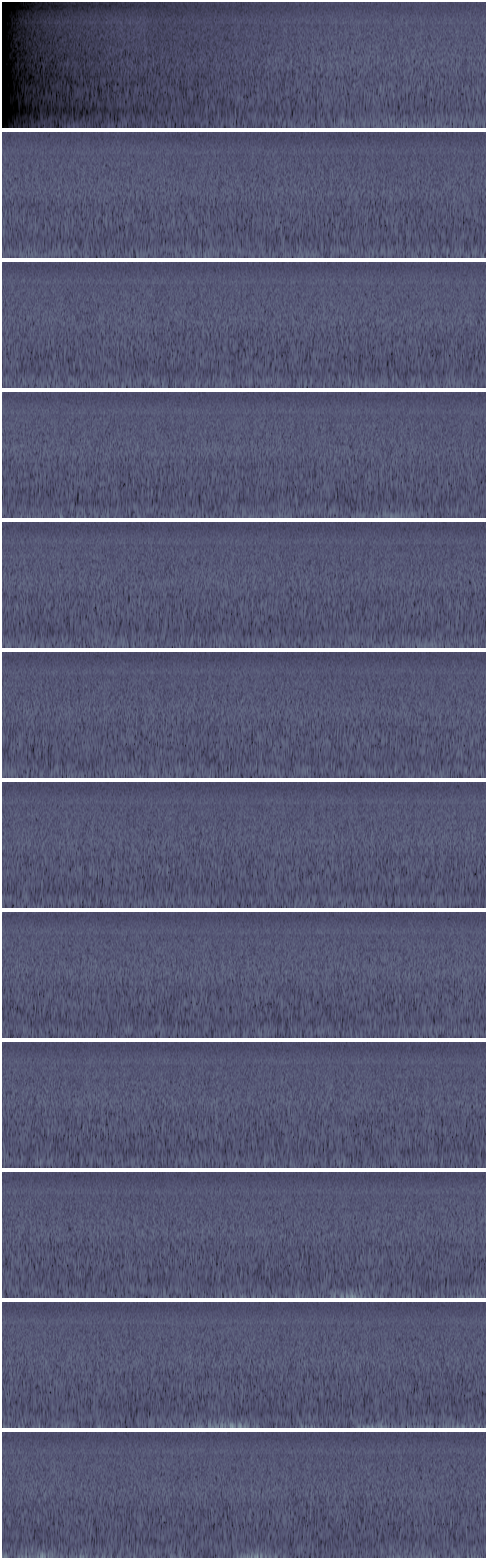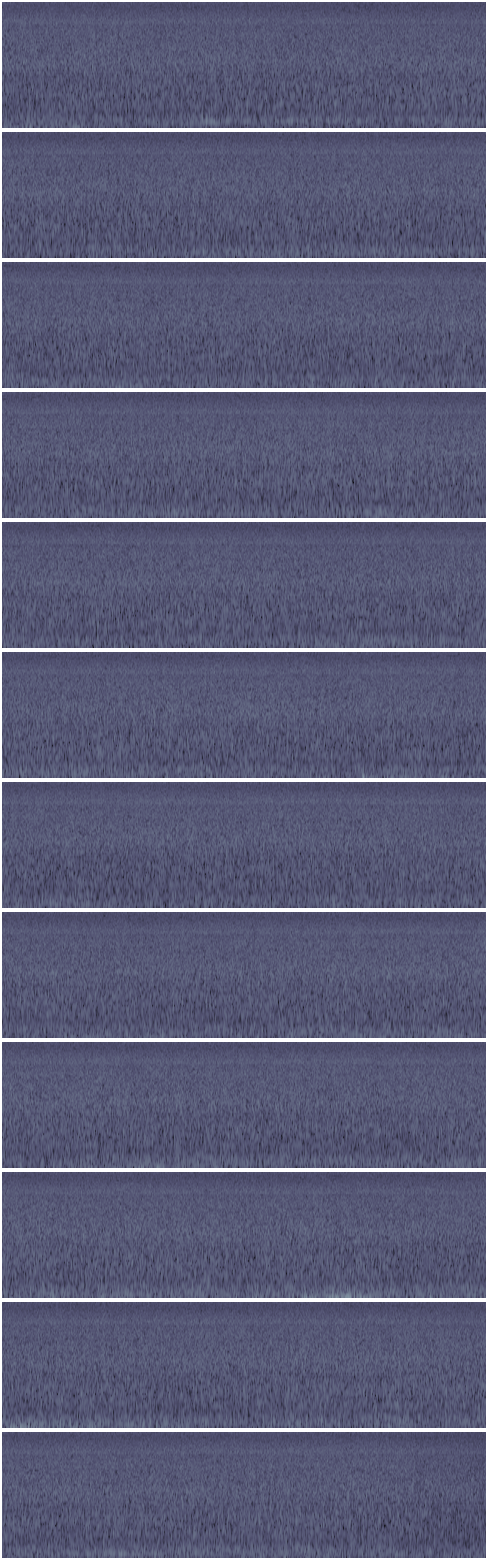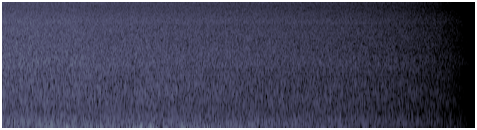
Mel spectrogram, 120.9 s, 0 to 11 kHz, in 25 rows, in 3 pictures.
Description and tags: park waterfall tokyo2
A recording of a big waterfall at Sugiyama Park in Nakano, Tokyo.
background, city-park, cityscape, fountain, japan, park, waterfall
